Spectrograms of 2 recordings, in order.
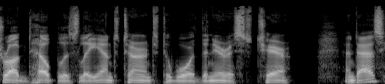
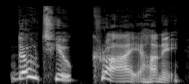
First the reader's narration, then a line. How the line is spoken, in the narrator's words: she begged brusquely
